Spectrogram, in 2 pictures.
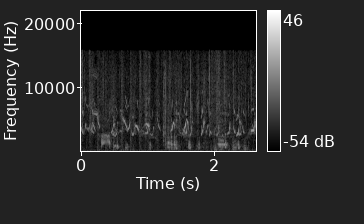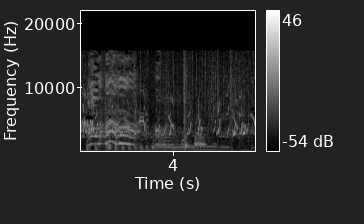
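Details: Hatching baby chicks, spring 2021: high repeated cheeps throughout, plus lower clucks and a longer drawn-out, wavering call around the middle.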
